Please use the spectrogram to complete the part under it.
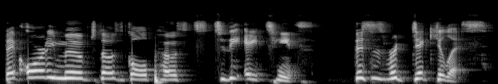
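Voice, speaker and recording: A woman's voice: a little high, unhurried. A woman giving an angry, accusatory public comment at a school board meeting. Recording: dull lo-fi livestream audio.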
